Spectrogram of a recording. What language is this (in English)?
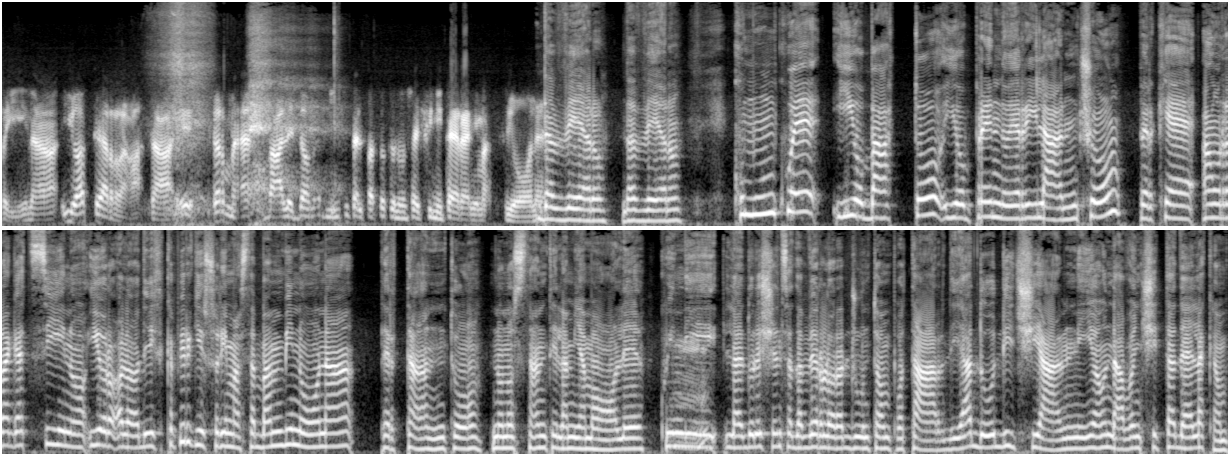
Italian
